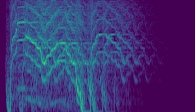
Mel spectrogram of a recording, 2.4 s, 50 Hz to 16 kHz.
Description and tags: Retro Game Sounds SFX 90
fx, gamesound, pickup, sfx, shoot, sound-design, sounddesign, soundeffect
